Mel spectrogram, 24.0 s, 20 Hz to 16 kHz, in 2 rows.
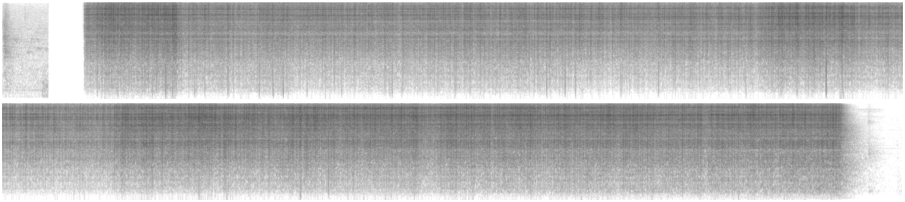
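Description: MIG welding arc on butted steel plate, a steady crackle with many fine snaps, the welder set at 19 volts and 200 inches per minute wire feed. The arc strikes about a second in and stops near the end.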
